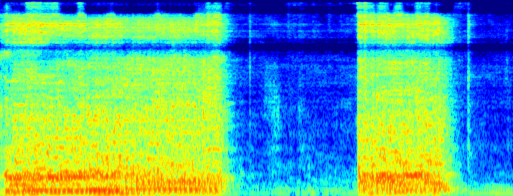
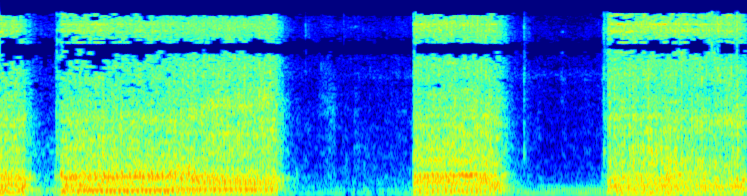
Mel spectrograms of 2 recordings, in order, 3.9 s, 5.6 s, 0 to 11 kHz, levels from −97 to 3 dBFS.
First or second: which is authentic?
second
